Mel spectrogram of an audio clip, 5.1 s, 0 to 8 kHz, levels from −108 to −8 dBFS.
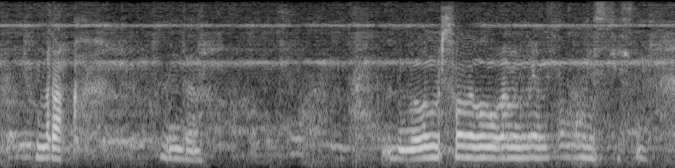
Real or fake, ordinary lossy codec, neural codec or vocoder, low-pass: fake; none; codec, 16 kHz, 4 kbps, FreqCodec, larger model; none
